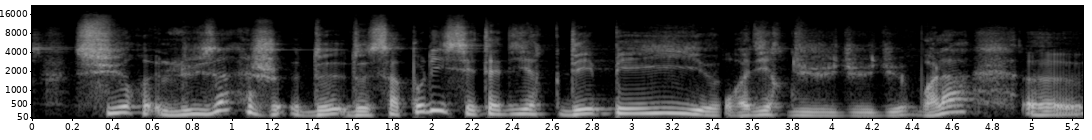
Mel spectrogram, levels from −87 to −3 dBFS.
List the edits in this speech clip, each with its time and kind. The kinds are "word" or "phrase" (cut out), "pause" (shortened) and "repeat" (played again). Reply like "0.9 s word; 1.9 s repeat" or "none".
1.6 s word; 2.6 s word; 3.4 s word; 3.8 s word

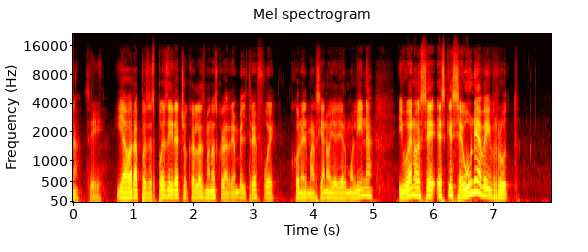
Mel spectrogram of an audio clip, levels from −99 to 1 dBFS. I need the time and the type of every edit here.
none

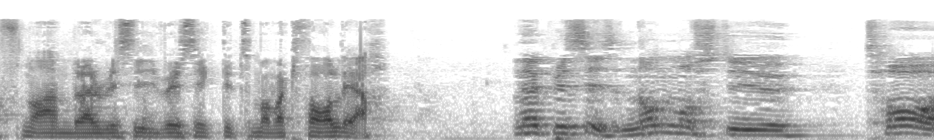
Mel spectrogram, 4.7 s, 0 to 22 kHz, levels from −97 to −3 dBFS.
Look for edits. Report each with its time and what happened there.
none

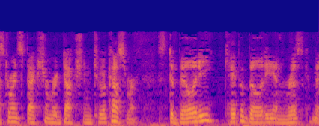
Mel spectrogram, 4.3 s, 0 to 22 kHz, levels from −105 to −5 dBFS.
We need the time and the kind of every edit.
none

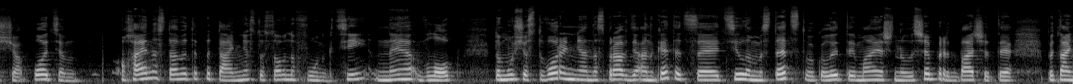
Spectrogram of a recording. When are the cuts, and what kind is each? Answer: none

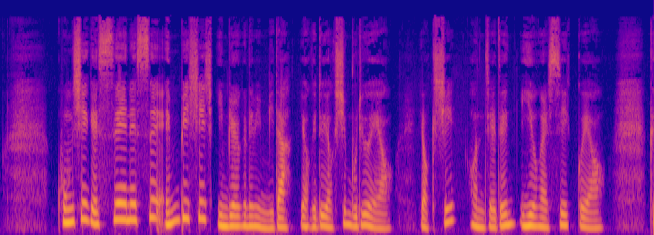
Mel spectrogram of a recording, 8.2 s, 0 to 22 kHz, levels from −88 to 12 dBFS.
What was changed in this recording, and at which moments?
2.6 s phrase

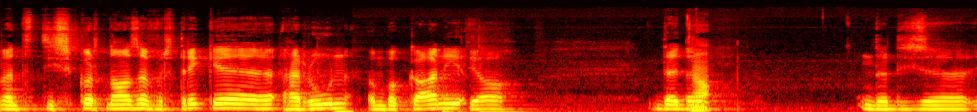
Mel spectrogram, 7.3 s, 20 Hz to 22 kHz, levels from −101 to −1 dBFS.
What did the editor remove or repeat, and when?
2.6 s word; 3.5 s word; 5.1 s word

